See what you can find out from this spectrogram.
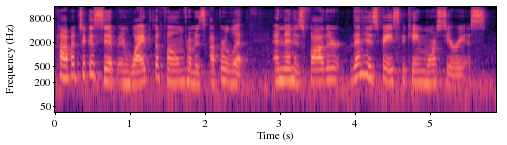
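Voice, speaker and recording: A woman's voice: medium pitch, lively intonation, normal speed, rough recording. A woman narrating a children's novel as a read-aloud. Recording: noticeable background noise.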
